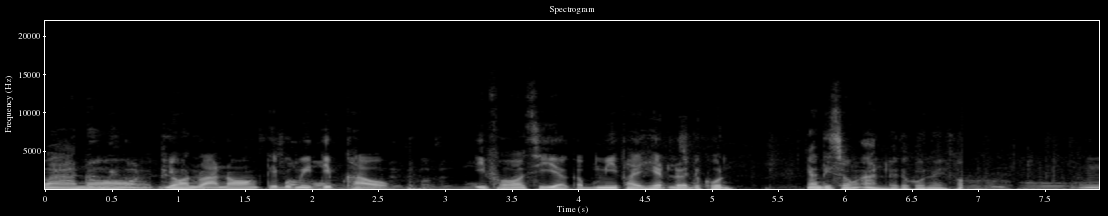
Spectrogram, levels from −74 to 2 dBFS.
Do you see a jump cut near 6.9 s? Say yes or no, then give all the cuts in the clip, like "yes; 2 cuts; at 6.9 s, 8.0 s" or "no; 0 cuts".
yes; 1 cut; at 6.9 s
